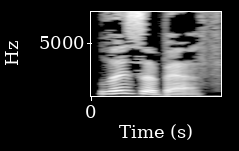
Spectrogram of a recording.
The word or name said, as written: lisabeth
